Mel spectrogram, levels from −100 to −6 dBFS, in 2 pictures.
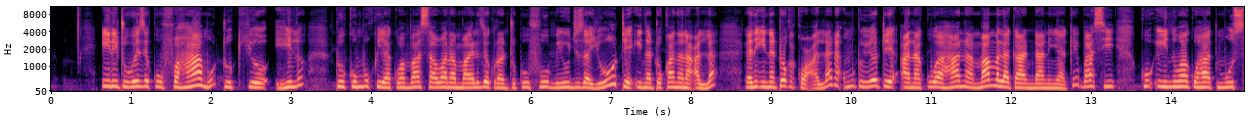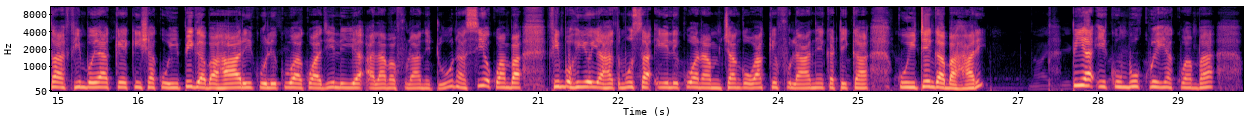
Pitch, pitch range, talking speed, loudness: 185 Hz, 165-200 Hz, 135 wpm, -26 LUFS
